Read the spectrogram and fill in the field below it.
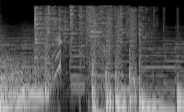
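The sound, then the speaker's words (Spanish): Flowerpots knocked over and broken by Pérez the sloth break in a loud, crashing shatter, with a burst of bright noise followed by several quick rattling and clattering impacts as pieces scatter and settle. “El rebuzno fue tan fuerte que asustó a todos. Pérez, el oso perezoso, ¡ay, ay, amor mío! ¡Ay, ay, y rompió sus macetas.”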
